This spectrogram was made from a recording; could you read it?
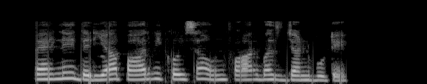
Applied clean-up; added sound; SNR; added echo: neural mask model DeepFilterNet 3.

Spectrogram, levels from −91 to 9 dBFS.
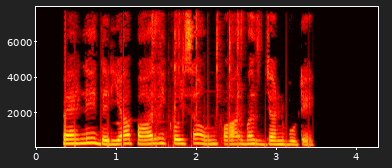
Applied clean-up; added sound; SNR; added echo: none; Fart; 16 dB; none.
